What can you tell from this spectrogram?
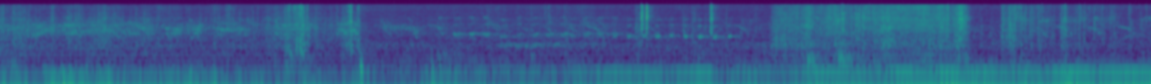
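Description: Wind rumbling on the microphone, then a steady low hum with a few short bird chirps, and from about two-thirds of the way in, thin black plastic bag sheeting crinkling as hands smooth it out.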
